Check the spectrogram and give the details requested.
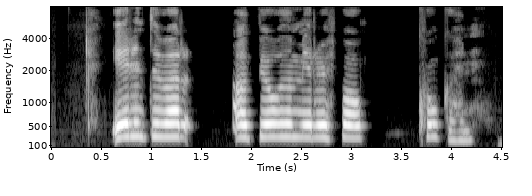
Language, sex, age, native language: Icelandic, male, 12, Icelandic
